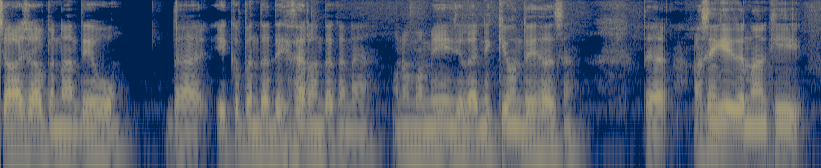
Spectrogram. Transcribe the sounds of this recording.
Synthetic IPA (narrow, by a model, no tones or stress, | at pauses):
t͡ʃaːʃaːbənãːnd̪eːɦoː | d̪aːɪkbənd̪aːd̪eːkd̪aːɾɔ̃ːnd̪aːkənaːʊnõːməmĩːd͡ʒeːlaːnɪkːeːɦʊ̃nd̪eːɦəs | t̪eːəs̬ẽːkeːkəɾnãːkɪ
